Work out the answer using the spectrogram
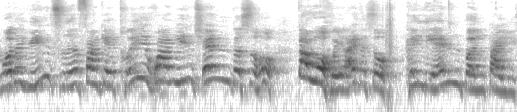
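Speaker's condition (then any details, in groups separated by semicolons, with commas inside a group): No condition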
